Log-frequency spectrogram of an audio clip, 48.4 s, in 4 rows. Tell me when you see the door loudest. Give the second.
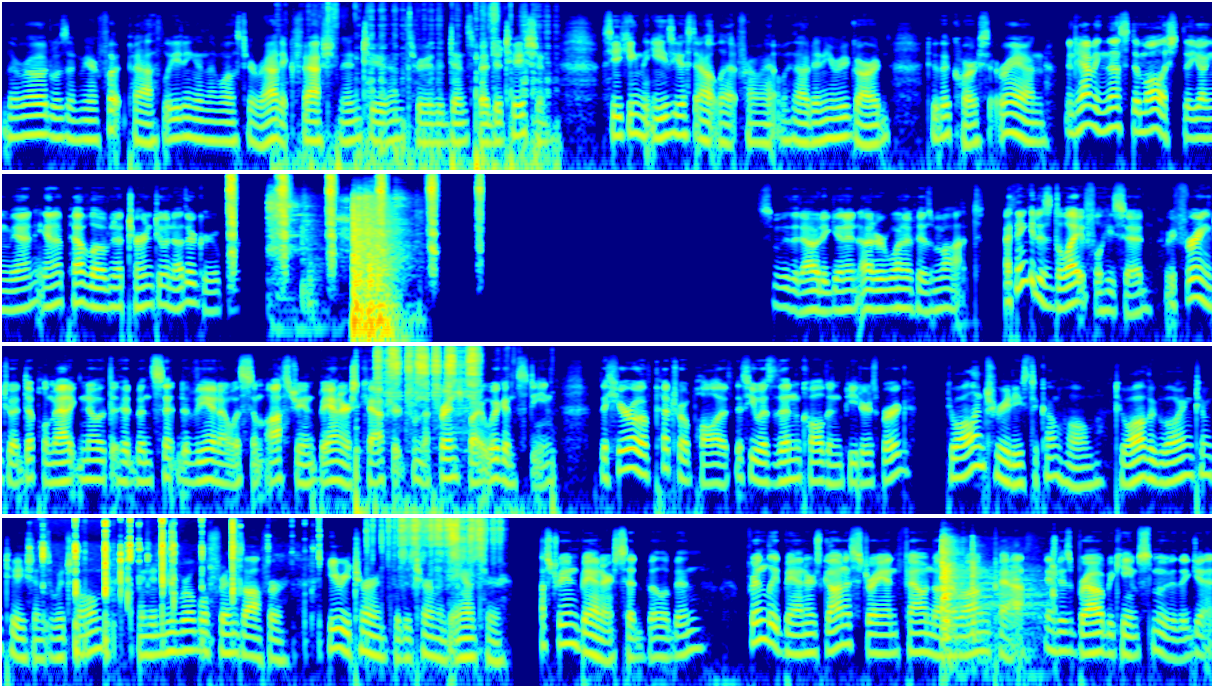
16 s.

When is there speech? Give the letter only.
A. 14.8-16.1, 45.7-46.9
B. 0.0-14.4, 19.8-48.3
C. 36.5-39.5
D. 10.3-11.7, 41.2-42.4
B.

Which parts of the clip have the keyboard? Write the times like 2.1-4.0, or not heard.
36.5-39.5.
